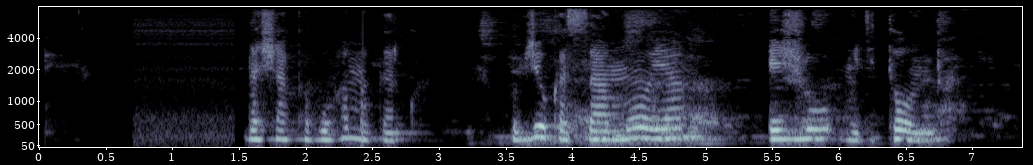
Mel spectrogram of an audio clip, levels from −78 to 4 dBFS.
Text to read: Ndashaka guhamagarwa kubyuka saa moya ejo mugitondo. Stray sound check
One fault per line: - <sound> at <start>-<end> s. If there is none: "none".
none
